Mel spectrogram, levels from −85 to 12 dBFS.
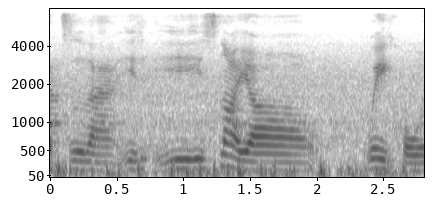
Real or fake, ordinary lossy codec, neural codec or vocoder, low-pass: real; none; none; 7.2 kHz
